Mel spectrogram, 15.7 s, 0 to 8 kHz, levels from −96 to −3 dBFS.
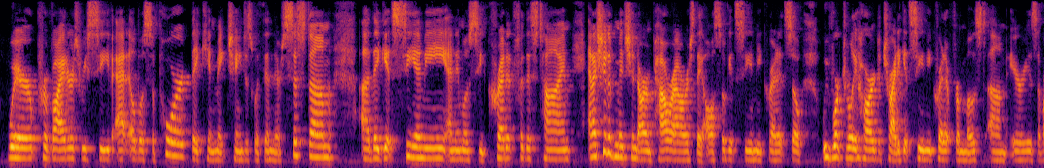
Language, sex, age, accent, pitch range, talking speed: English, female, 50-69, American, 155-195 Hz, 195 wpm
